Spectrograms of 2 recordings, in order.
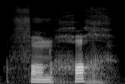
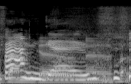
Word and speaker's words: van Gogh: Then there's The Old Man Drinking Coffee by Vincent van Gogh, as I've been told it's pronounced. – But so it's not Van Gogh. – These Dutch people. It's not Van Gogh.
